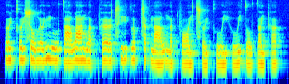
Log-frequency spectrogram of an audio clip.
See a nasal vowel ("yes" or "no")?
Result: no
